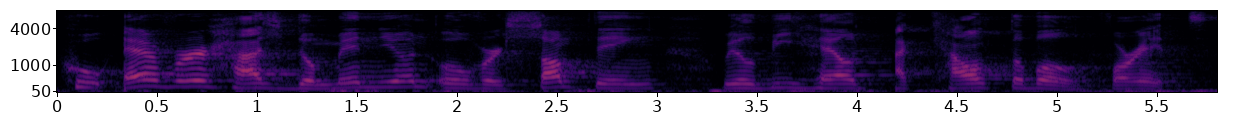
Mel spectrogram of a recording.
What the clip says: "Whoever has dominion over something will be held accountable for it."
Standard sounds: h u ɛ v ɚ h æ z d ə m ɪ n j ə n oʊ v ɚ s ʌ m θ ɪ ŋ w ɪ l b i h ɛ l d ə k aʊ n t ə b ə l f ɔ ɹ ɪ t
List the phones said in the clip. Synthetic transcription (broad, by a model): h u ɛ v ɚ h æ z d ə m ɪ n j ə n oʊ v ɚ s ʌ m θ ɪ ŋ w ɪ l b i h ɛ l d ə k aʊ n t ə b ə l f ɔ ɹ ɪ t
